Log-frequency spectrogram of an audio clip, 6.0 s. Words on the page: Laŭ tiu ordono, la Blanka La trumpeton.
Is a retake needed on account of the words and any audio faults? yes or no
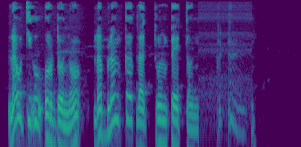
yes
